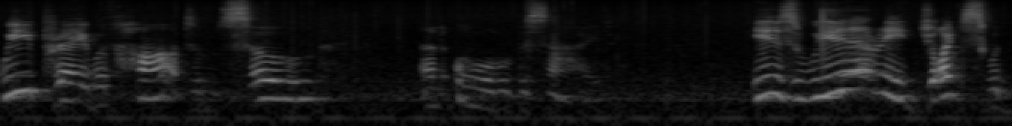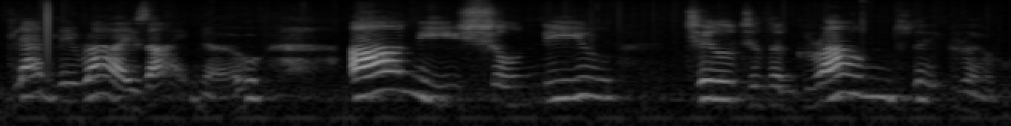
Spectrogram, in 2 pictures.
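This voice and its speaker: A woman's voice: a little high, big pitch swings, takes it slowly, a bit bright, breathy edge, full character voice, rough recording. A woman with a British RP accent playing a desperate, aging duchess in a Shakespearean audio drama, pleading in impassioned verse. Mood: passionate. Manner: impassioned, sweeping verse delivery. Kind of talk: classical Shakespearean stage acting. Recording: vintage 1960s recording, faint noise.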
